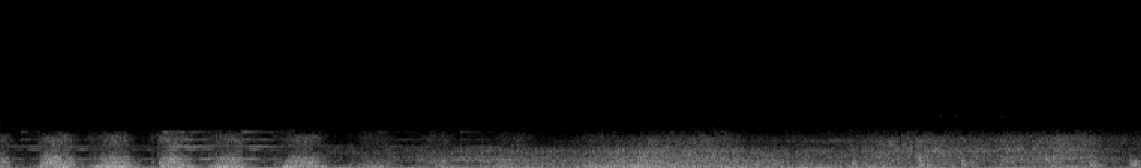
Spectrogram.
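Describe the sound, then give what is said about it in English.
A train brakes to a stop at a railroad station platform, with a few rhythmic clanks of the cars at first giving way to a steady, loud rumble and hiss, and faint high squealing tones. “As the train braked to a stop ahead of schedule, he was glad he was on hand early to meet it.”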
